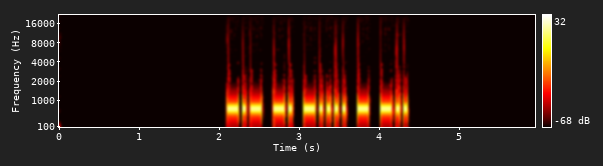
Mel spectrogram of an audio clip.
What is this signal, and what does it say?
Morse code, heard as a keyed tone, about 25 wpm, 700 Hz. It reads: KN6TD
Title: USA Call Signs - 5 Characters - Repeated 2x - 25wpm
